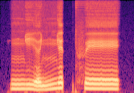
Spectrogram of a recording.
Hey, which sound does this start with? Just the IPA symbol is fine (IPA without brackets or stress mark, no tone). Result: ɲ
